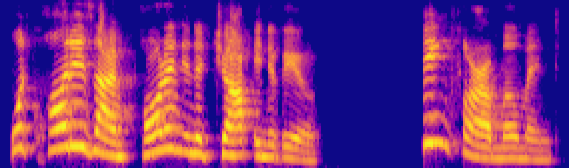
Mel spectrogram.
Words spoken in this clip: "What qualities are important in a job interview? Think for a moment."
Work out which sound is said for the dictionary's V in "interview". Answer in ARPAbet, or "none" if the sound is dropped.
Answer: V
